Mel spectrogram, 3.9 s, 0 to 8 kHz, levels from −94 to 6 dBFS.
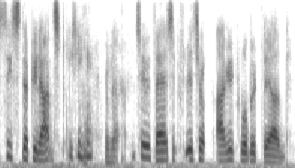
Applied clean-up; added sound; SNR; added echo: neural diffusion model UNIVERSE++.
